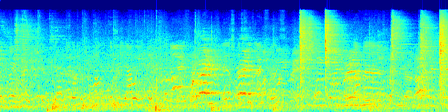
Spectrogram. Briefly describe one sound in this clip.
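Spectators murmur and chatter in a large hall.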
